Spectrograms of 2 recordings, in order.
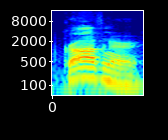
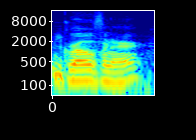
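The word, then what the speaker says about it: Grosvenor: How do you say gr Yeah, Grroer. Not Grovener. Not Gravener. Grner. Groer.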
